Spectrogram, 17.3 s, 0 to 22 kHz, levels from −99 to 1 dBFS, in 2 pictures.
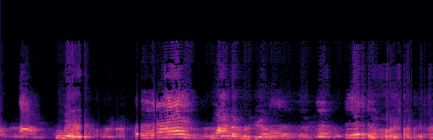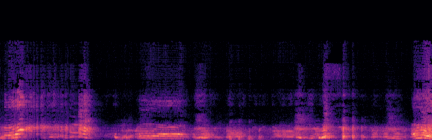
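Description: Repeated packet loss (robotic sound) hits two stretches, 1.59 to 3.13 s and 7.73 to 10.23 s. Packets kept dropping. Each hole, up to 75 ms, was bridged by repeating the last sound. About a fifth, then a third, of each stretch is patched, so it turns choppy.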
